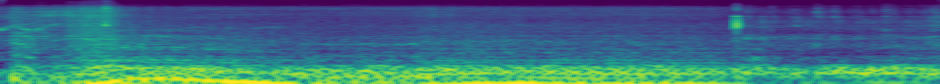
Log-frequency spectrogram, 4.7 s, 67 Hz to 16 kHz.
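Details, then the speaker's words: Turbo LS-swapped Mazda RX7 FD with a light turbo cam and small lobe separation angle, idling with a deep, lumpy, choppy beat beyond what the cam should give; a misfire persisted after a coil swap, traced to the injectors. "all right guys so first things first you hear how choppy it is it sounds good admittedly but it shouldn't be that choppy"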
